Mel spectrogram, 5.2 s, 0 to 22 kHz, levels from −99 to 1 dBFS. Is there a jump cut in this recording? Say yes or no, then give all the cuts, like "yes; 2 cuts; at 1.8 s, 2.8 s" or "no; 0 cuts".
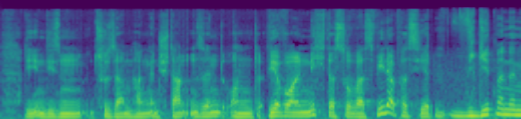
yes; 1 cut; at 4.3 s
